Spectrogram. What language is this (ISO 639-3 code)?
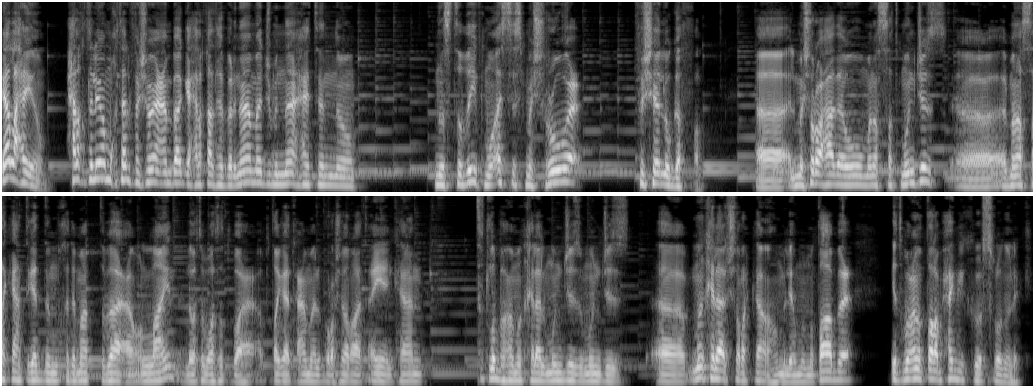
ara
